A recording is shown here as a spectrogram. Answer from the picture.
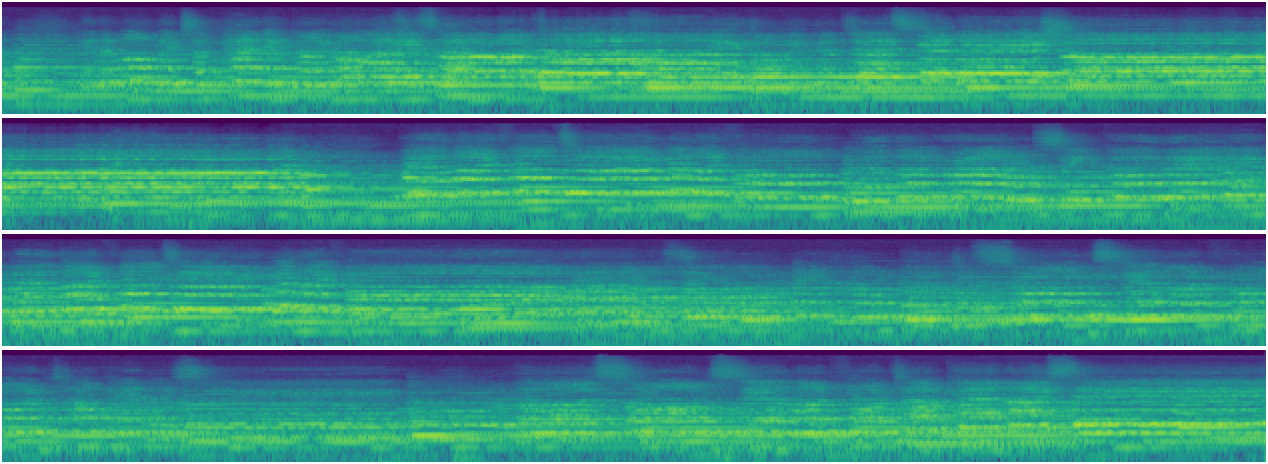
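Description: A youth choir singing in several parts with grand piano accompaniment, sustained chords with clear sibilant consonants, easing briefly about ten seconds in before carrying on.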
